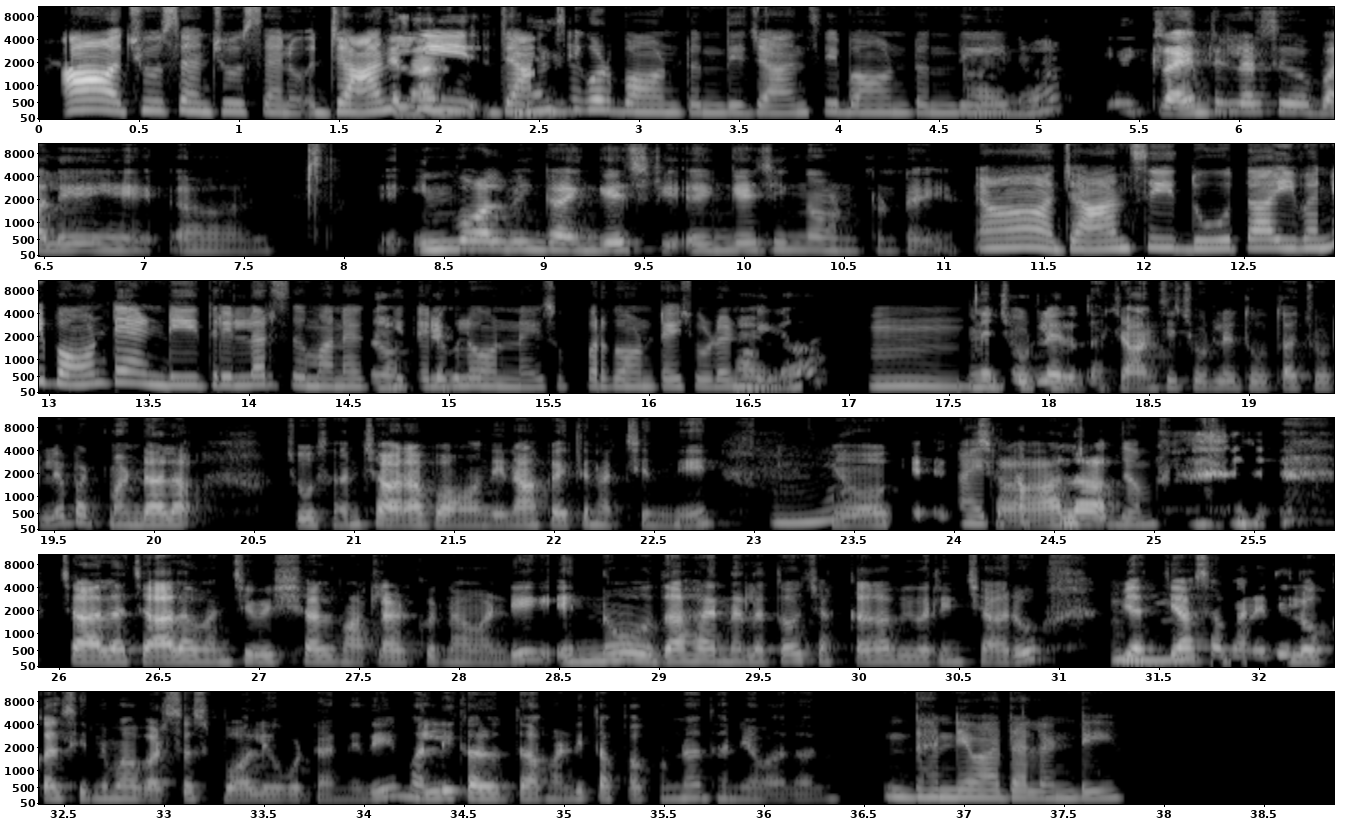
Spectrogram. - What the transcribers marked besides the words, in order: in English: "క్రైమ్ థ్రిల్లర్స్"; lip smack; in English: "ఇన్వాల్వింగ్‌గా, ఎంగేజ్‌పి ఎంగేజింగ్‌గా"; in English: "థ్రిల్లర్స్"; in English: "సూపర్‌గా"; tapping; in English: "బట్"; giggle; in English: "లోకల్ సినిమా వెర్సస్ బాలీవుడ్"
- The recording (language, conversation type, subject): Telugu, podcast, స్థానిక సినిమా మరియు బోలీవుడ్ సినిమాల వల్ల సమాజంపై పడుతున్న ప్రభావం ఎలా మారుతోందని మీకు అనిపిస్తుంది?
